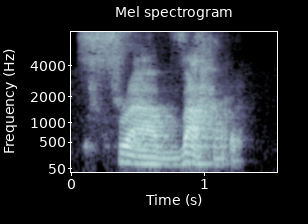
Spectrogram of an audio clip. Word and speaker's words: فروهر: اصل این کلمه رو اگه درست تلفظ کنید هست فروهر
